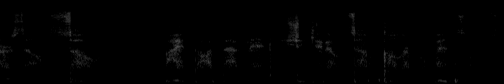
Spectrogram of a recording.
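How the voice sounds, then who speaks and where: Someone is whispering. The pace is fairly slow. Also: woman. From Canada. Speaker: ASMR creator. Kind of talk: ASMR journaling ramble to camera. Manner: whispered, soft-spoken. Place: home room.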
